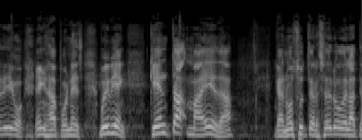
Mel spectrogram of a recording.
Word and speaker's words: Kenta Maeda: El pitcher japonés, y lo quiero pronunciar bien, porque sin querer lo he pronunciado mal, Kenta Maeda. ¿Ok? Lo pronuncié bien esta vez.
